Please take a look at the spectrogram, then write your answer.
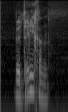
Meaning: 1. to deceive 2. to cheat on one's significant other
- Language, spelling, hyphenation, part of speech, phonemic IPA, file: Dutch, bedriegen, be‧drie‧gen, verb, /bəˈdri.ɣə(n)/, Nl-bedriegen.ogg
